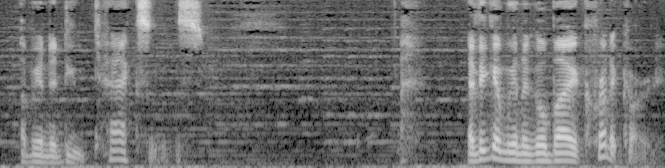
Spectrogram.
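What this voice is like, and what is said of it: Mock serious voice. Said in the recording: “Time to do my serious voice. ... My serious voice.”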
